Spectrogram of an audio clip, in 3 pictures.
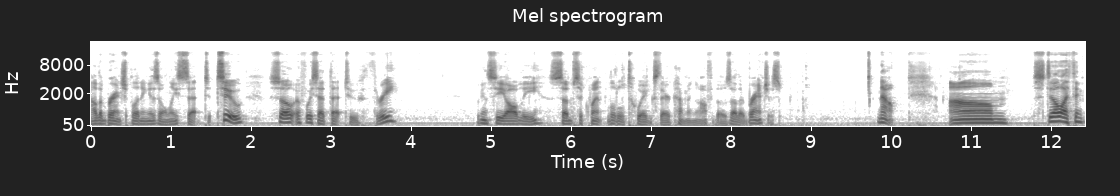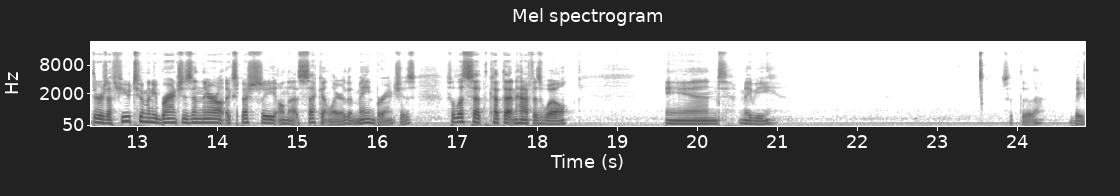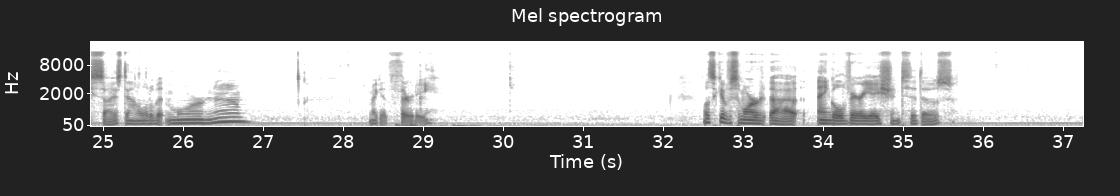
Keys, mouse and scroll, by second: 3.6 click, 5.3 middle click, 5.9 scroll up 3, 6.3 shift+middle click, 6.9 shift+middle click, 7.3 scroll up 2, 7.8-8.8 scroll down 9, 8.8 shift+middle click, 9.1 middle click, 10.3 scroll up 2, 10.7 shift+middle click, 11.1 middle click, 16.1 click, 18.7 middle click, 23.5 click, 28.2 click, 30.3 middle click, 34.9 click, 36.7 click.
